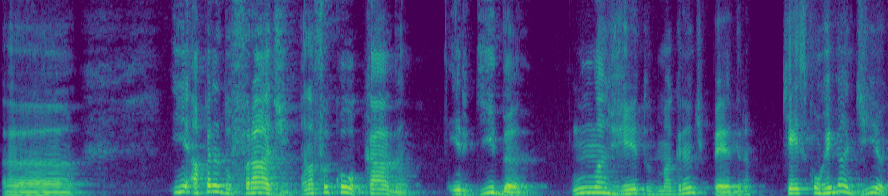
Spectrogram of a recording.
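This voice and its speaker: A man's high voice with very wide pitch swings. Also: fairly slow pace. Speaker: researcher presenting archaeology findings. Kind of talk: slide presentation in live stream.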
